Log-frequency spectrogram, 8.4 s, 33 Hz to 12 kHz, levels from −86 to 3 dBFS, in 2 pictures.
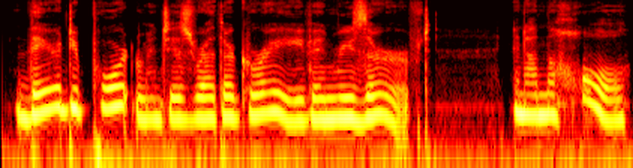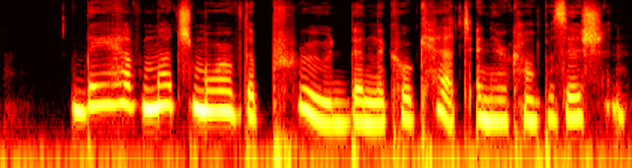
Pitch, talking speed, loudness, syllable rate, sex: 220 Hz, 170 wpm, -17 LUFS, 5.2 syllables/s, female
